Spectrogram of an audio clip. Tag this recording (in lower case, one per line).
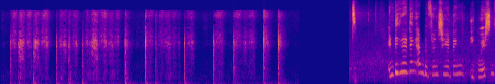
writing
speech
